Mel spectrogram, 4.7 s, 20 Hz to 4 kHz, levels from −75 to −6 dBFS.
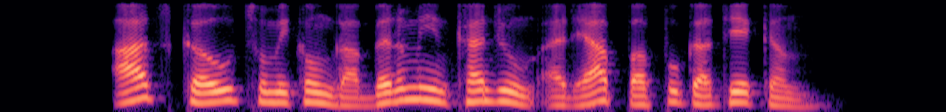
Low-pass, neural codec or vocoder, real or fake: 3.6 kHz; codec, 16 kHz, 0.2 kbps, FocalCodec; fake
